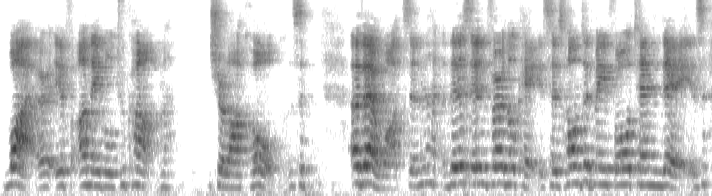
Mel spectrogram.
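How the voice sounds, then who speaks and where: Brisk, exacting male detective for a story reading, voiced by a woman, higher register, strong room echo. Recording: very echoey room.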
